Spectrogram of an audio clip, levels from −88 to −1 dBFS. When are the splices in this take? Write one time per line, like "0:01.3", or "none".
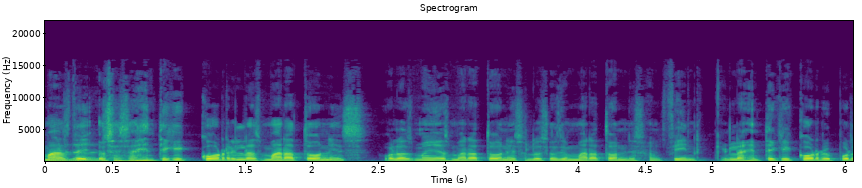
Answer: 0:02.5
0:03.8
